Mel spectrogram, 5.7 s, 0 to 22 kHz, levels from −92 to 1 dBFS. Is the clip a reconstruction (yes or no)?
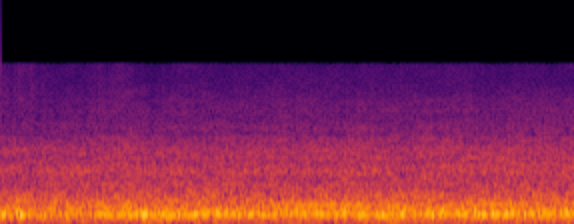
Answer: yes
